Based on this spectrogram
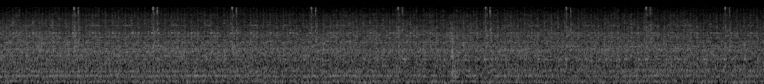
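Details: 2011 Buick LaCrosse CXL at idle: sharp metallic tick about every three-quarters of a second, slower than firing but speeding up with acceleration; stethoscope used to locate the loudest spot; source not identified.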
